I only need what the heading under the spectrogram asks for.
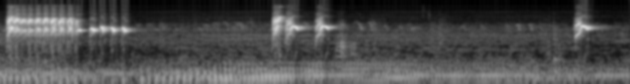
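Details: Lesser green leafbird lure call used for trapping birds: a burst of rapid high chirps, then short trilled phrases and sharp separate chirps at intervals, over a low steady background hum.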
